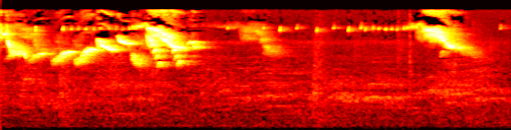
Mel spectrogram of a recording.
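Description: A blue-black grassquit gives high, buzzy, tumbling bursts of song, a run of rapid notes at first, then a second sharp phrase after a short pause.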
